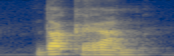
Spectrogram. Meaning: roof window
- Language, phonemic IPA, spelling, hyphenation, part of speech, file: Dutch, /ˈdɑkraːm/, dakraam, dak‧raam, noun, Nl-dakraam.ogg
